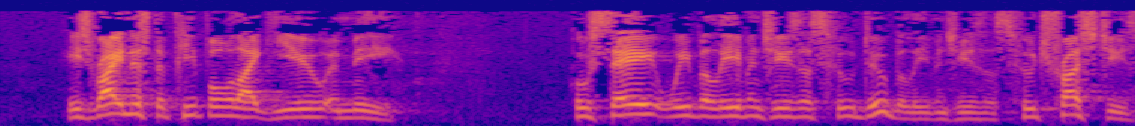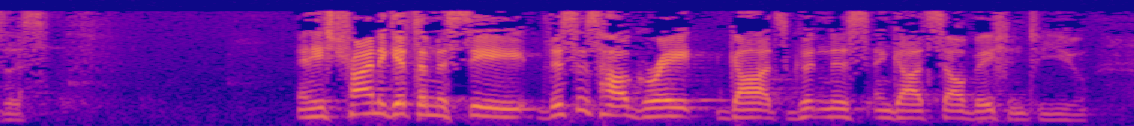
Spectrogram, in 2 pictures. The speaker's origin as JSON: {"language": "English", "town": "New Orleans", "region": "Louisiana", "country": "United States", "tie": "born or raised there", "said": "So I grew up in New Orleans. It's influenced by West African, Haitian, German, Italian, Vietnamese, French, Spanish, everything, Cajun."}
